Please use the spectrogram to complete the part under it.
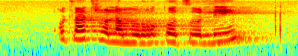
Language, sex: Tswana, female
